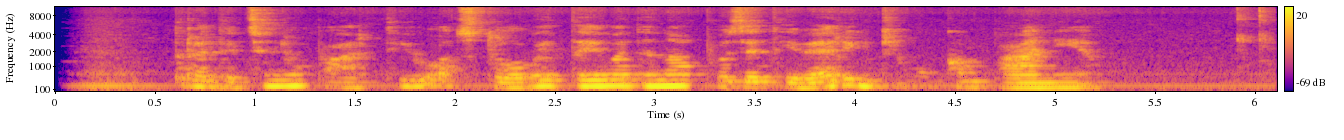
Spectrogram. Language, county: Lithuanian, Marijampolė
